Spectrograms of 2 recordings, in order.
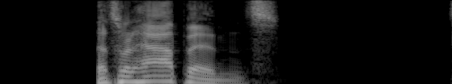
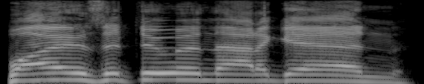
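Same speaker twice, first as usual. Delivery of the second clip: panicked trader; 5 semitones higher, slower than usual. Retold or imitated. Trader staring at new highs, mock disbelief. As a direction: wail it like a trader who missed out. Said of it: "look at the new highs and go".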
